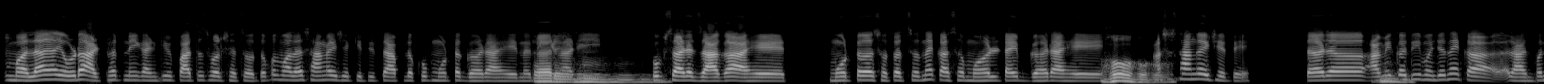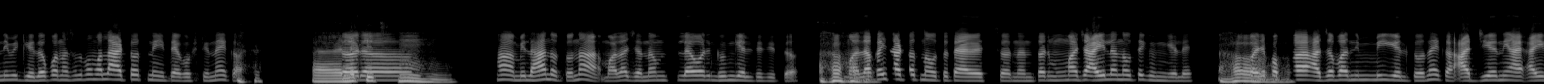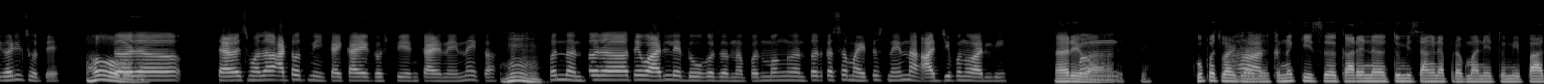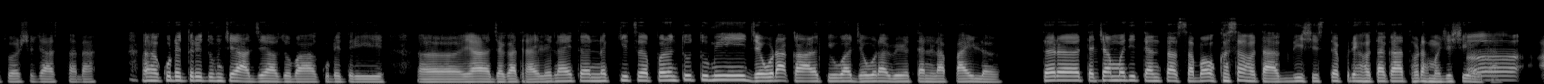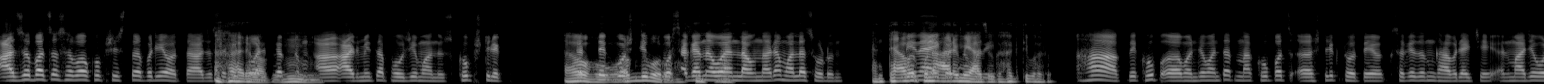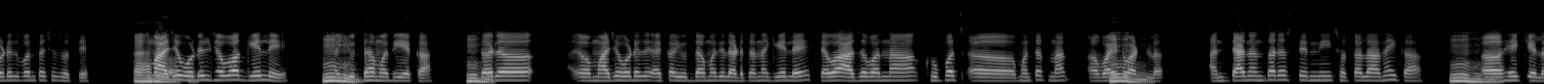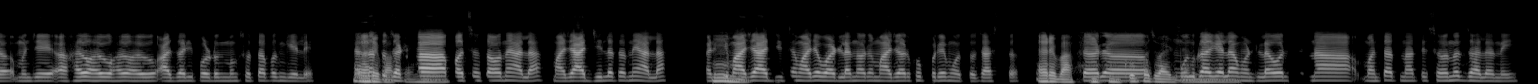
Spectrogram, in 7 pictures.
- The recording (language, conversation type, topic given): Marathi, podcast, तुमच्या वडिलांच्या किंवा आजोबांच्या मूळ गावाबद्दल तुम्हाला काय माहिती आहे?
- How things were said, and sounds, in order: tapping; chuckle; "बापरे" said as "बारपे"; laughing while speaking: "अरे बापरे!"; chuckle; laughing while speaking: "अगदी बरो"; other background noise; chuckle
